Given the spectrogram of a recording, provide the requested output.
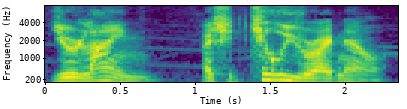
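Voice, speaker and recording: A man's voice: mid-range voice, big pitch swings, unhurried. A young man acting a commanding, impatient armed bank robber in an amateur radio drama. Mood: impatient threats. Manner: commanding, curt. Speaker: student actor.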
